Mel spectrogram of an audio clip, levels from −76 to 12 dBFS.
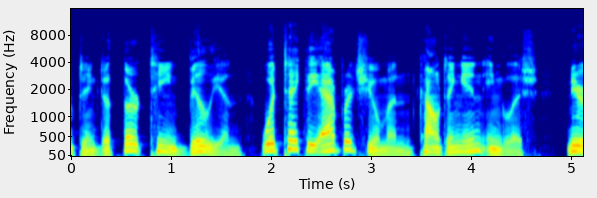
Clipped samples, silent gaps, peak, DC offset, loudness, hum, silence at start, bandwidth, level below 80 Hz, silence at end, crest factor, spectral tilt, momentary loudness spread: under 0.1%; none; -4 dBFS; under 0.1%; -22 LUFS; none; 0 s; 10.5 kHz; -40 dBFS; 0 s; 18 dB; -7.5 dB/octave; 11 LU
